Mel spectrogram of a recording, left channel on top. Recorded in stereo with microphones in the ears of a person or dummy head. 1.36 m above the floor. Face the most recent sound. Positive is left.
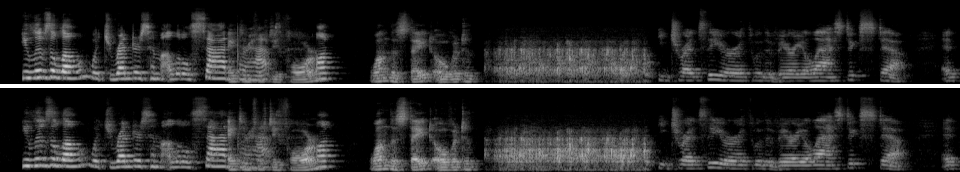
turn(degrees=30)  # may be behind; listen again after turning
